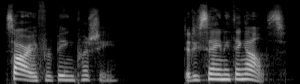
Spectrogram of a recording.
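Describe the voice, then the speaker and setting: A woman's voice: mid-range voice, fairly quick, vocal fry, fairly bright tone, voice pushed up. An inquisitive young female scholar pony from a storybook, voiced by a woman. She is earnest and considerate, questioning in a raised voice. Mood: concerned.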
